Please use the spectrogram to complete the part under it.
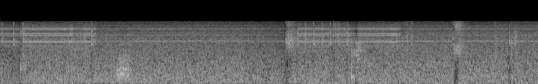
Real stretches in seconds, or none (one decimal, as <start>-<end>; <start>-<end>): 0.0-5.4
